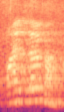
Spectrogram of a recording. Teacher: Allama itu ada ain. Ain makhrajnya ditenggorokan tengah.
